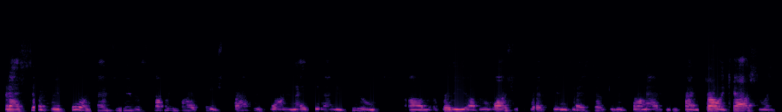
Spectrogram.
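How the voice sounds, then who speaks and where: A man's voice: high-pitched, wildly swooping pitch, fast talker, vocal fry, breathy edge, no echo. A middle-aged man telling his story in an interview over a laptop microphone, rambling eagerly with many restarts, his volume fading in and out. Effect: uneven volume that fades in and out. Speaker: interview guest. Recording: dull lo-fi laptop audio.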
